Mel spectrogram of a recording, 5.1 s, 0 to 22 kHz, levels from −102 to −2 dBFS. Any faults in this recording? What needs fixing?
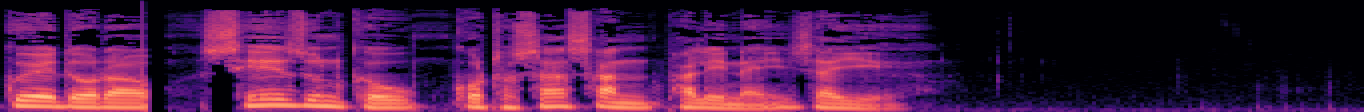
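There's damaged data in the compressed stream around 0.51 to 0.63 s: corrupt bytes knock the decoder out of sync, giving a brief chirp, squawk, click or short hole. Worth checksumming files in transfer and storage.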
